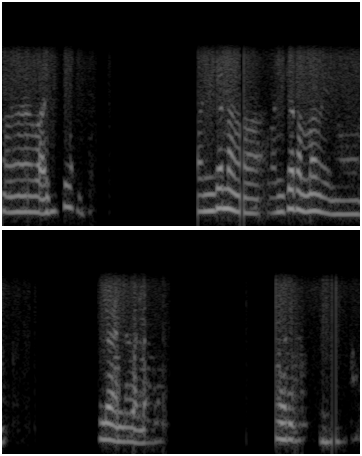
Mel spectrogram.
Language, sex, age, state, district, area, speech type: Tamil, female, 45-60, Tamil Nadu, Nagapattinam, rural, conversation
